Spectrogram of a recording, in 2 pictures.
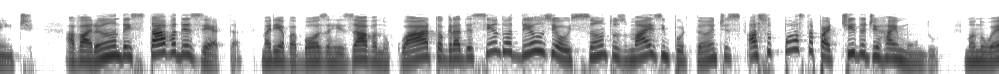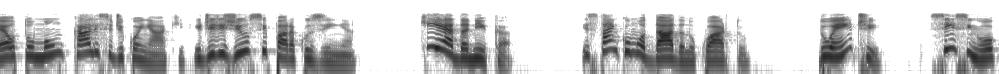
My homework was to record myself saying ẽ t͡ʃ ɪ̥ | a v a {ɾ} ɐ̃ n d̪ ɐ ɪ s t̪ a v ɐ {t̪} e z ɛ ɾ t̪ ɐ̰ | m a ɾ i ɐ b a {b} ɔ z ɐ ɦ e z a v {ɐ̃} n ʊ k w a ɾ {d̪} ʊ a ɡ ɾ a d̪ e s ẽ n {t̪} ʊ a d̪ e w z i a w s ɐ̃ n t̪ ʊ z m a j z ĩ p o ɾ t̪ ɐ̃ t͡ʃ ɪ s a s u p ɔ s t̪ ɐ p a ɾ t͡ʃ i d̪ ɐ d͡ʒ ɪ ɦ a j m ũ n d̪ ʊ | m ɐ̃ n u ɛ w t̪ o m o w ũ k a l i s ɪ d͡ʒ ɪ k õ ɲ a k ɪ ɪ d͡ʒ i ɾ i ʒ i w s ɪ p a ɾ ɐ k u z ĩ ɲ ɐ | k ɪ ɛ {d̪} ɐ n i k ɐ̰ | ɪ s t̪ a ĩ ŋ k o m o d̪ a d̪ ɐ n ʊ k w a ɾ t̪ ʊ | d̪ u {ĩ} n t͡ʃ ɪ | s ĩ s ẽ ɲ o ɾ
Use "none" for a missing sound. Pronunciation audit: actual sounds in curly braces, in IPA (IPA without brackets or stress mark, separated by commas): ɾ, d̪, b, ɐ, t̪, d̪, d̪, ẽ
